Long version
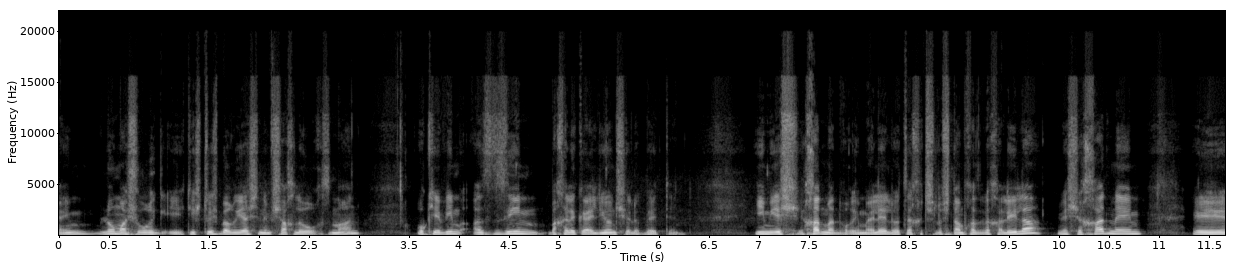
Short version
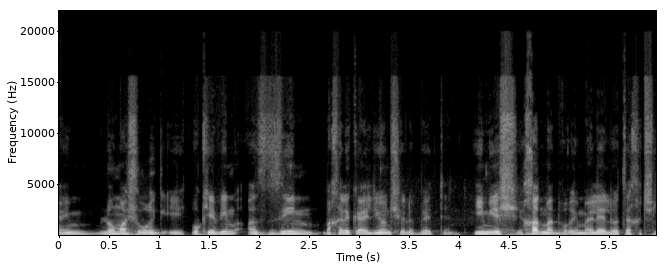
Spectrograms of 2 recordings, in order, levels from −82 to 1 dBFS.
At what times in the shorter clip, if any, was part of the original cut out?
0:01.2
0:04.1

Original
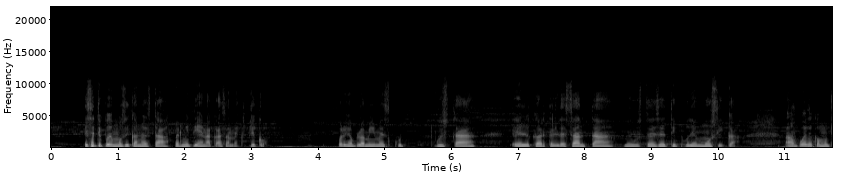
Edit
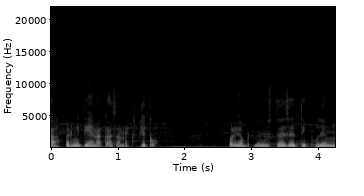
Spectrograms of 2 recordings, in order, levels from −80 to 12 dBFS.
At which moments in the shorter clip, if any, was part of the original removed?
0:02.9

